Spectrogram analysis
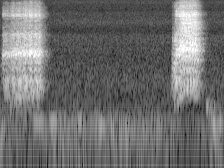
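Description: A monk parakeet gives two harsh, raspy screeches, each under a second long, with a pause between.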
